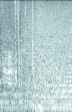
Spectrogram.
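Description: Touring car engine drone and tyre noise during a race at Sydney Motorsport Park in the game GRID Legends, a sustained close roar with a brief rising whine, mixed under a voice.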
